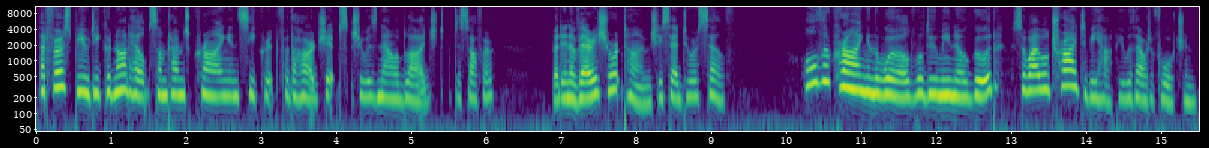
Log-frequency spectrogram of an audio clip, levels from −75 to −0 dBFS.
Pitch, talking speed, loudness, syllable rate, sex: 225 Hz, 195 wpm, -18 LUFS, 4.8 syllables/s, female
